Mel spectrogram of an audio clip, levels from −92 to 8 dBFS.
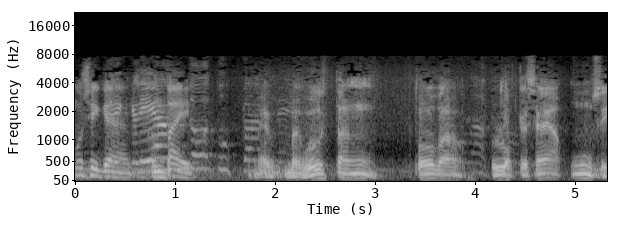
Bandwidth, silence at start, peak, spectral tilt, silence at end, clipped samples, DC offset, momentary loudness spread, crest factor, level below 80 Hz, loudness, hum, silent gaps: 8 kHz; 0 s; -6 dBFS; -5.5 dB/octave; 0 s; under 0.1%; under 0.1%; 11 LU; 18 dB; -64 dBFS; -23 LUFS; none; none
